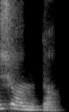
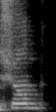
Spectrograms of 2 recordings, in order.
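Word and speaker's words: chantent: Elle chante, elle chante. Same pronunciation. Pronounce කරන විදිය එක සමානයි, but ලියනකොට වෙනස්. Okay, so this is not chanton, it's chante. Chante. This NT is silent.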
